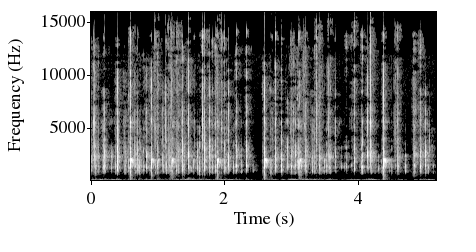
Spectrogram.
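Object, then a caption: Mechanical keyboard with plastic keycaps. A compact mechanical keyboard in a maroon metal case with dark grey and pink plastic keycaps is typed on with the fingertips of both hands. Quick, bright plastic clacks come in a steady stream, with a few louder, sharper keystrokes standing out and a brief pause near the middle. Each strike dies away almost at once.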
